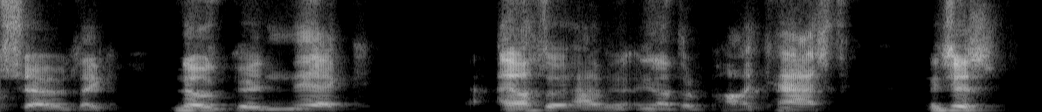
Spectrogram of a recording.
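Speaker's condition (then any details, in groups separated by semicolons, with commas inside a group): Down syndrome; gave TEDx talk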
